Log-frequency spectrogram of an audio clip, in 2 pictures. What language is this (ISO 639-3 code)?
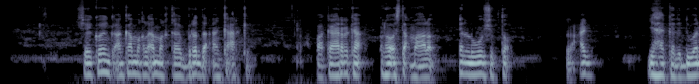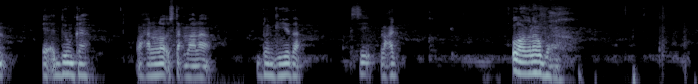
som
